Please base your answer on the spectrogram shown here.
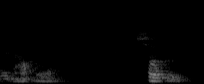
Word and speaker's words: soku: Soku, S-O-K-U, the U is like an out breath.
